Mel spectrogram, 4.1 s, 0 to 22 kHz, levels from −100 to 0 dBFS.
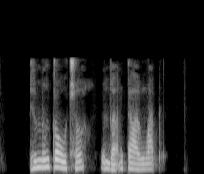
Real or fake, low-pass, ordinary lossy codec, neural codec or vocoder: fake; 5.4 kHz; MP3, 32 kbps; codec, 16 kHz, 1 kbps, FreqCodec, larger model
